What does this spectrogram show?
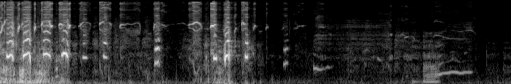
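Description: A coyote gives harsh, high yips in two quick bursts, then thin squeaks and a rising whine.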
